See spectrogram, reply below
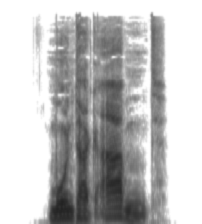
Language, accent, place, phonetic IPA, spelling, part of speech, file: German, Germany, Berlin, [ˌmoːntaːkˈʔaːbn̩t], Montagabend, noun, De-Montagabend.ogg
- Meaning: Monday evening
